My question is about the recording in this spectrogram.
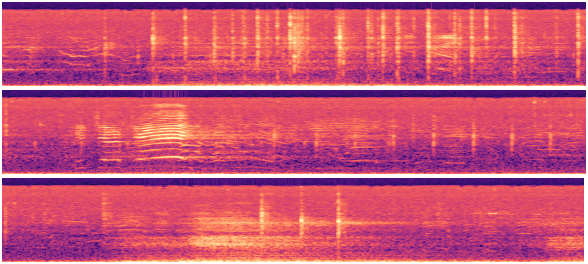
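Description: Spectators' voices at an outdoor softball game, with one high-pitched shout about five and a half seconds in and scattered sharp clicks early on. A steady low rumble of wind on the microphone runs underneath, and the voices swell about ten seconds in.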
